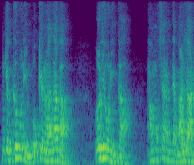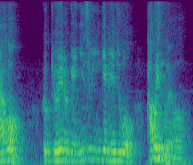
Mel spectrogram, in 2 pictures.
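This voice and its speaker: A fairly quick, expressive man with a slightly high, darkish voice gives a Sunday sermon as pastor. Heard in an echoey church hall, he tells a folksy story and then urges his point emphatically.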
